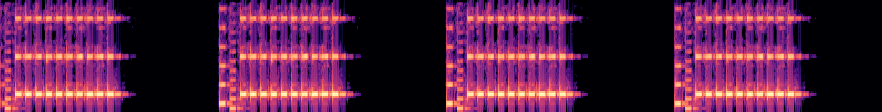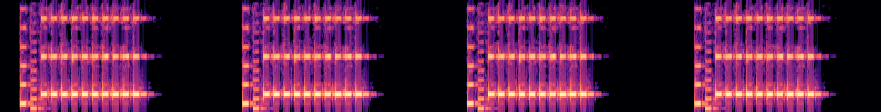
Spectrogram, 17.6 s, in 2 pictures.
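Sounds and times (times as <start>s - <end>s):
phone bell ringtone: 0.0s - 1.3s, 2.3s - 3.6s, 4.6s - 5.8s, 6.8s - 8.1s, 9.1s - 10.4s, 11.3s - 12.7s, 13.6s - 14.9s, 15.8s - 17.2s.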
